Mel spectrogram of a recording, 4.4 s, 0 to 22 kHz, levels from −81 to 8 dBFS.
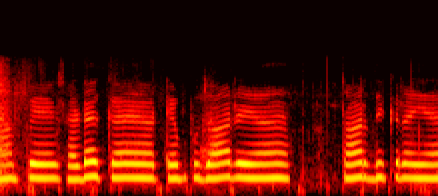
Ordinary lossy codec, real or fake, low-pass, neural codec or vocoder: none; real; none; none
